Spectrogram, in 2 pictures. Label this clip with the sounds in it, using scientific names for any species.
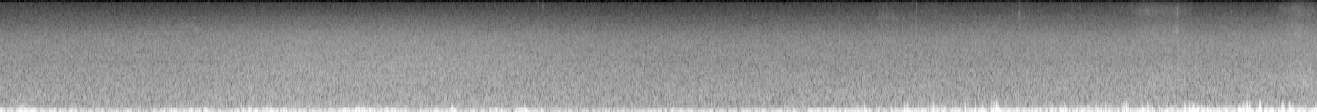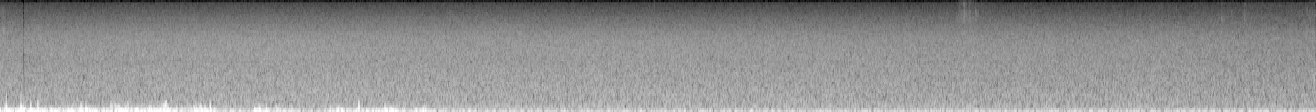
forest ambience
